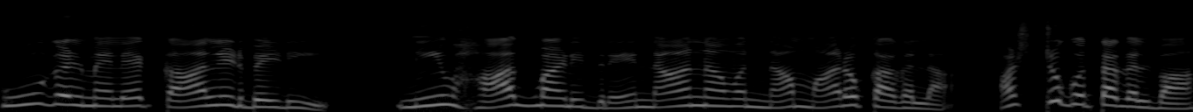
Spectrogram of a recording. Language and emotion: Kannada, angry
